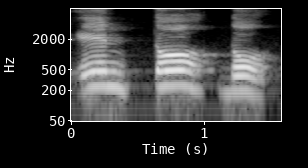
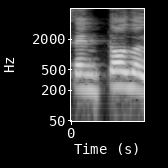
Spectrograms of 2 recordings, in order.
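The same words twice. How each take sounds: First: "en todo" slow, in separate syllables; "en... to... do", each beat held apart; emphatic stress. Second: Said in the usual way. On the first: Shown as a demonstration. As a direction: stretch "en todo" out to insist on it. Insists on exact words of scripture.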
